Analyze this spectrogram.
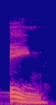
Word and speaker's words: één: 1 in Dutch is één. Één is pronounced like the word main without the M sound at the beginning. Één.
